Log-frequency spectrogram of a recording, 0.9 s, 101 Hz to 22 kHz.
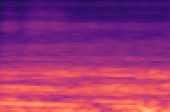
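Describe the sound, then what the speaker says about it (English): A Polaris RZR XP 4 1000 side-by-side with modified exhaust rumbles loudly and continuously up close, a deep throaty drone with slight revving surges. "let's hear the exhaust just a little bit"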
